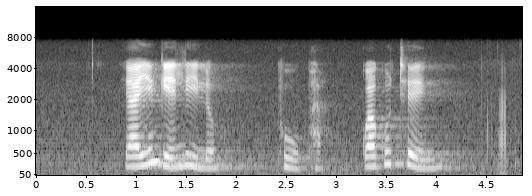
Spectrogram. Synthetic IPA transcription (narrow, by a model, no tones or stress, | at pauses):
jajiŋʱelilɔ | pʰupʰa | k̬wak̬utʰeːŋi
